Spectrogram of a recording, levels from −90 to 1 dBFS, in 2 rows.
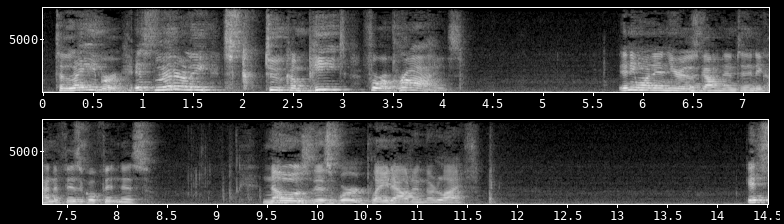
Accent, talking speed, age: American, 120 wpm, 30-49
